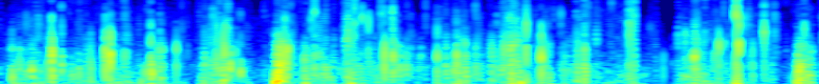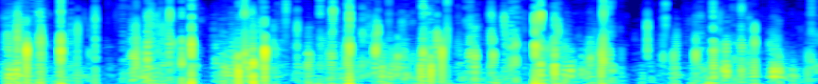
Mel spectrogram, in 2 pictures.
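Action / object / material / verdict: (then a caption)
scrape / polyethylene bubble wrap / plastic / none. A small ball of clear polyethylene bubble wrap is pressed and popped with thumbs and fingertips. The result is a steady stream of sharp, dry pops and crinkling crackles that overlap densely throughout.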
